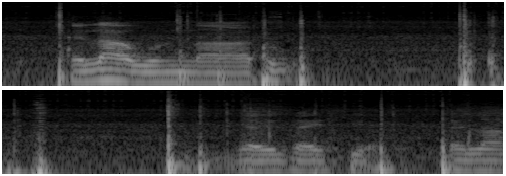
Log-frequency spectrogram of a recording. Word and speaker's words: ఎలా ఉన్నారు: When you use మీరు, we should pronounce it as ఎలా ఉన్నారు.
